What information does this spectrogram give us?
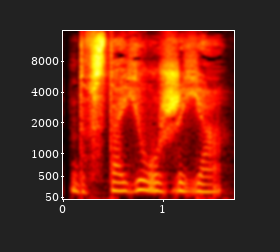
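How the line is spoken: Sleepy grumble. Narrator (Russian): сонно буркнула она

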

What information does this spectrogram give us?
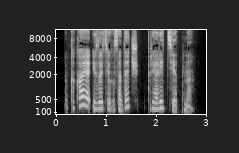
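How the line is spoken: Businesslike inquiry. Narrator (Russian): Деловым тоном осведомилась я

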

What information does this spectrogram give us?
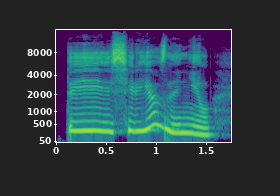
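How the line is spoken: Giggling. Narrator (Russian): хихикает она

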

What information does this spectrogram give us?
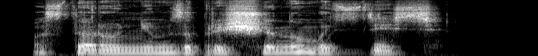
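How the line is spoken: Quiet. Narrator (Russian): тихо проговорил черный палач

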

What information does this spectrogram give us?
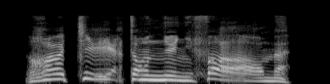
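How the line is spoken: Fearless roar. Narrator (French): rugit le sans-peur

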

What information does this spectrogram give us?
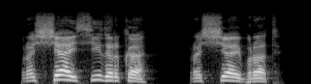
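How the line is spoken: Shouts from all sides. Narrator (Russian): кричали со всех сторон

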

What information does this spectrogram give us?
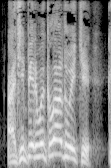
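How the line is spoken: Shout from below. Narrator (Russian): крикнул снизу австралиец

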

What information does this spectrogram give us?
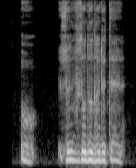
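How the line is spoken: Exclaimed. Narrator (French): s'écria Clamoran

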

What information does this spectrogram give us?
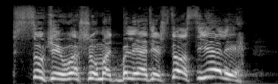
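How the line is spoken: Yelling. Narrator (Russian): орал я

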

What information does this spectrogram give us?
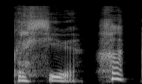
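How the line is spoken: Hoarse voice. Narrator (Russian): Голос Скиап был хриплым

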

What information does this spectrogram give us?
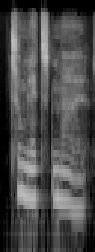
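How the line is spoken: Plain. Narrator (German): sagt Therese

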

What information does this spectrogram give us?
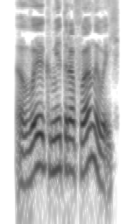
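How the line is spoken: Stern question. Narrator (Russian): строго спросил врач

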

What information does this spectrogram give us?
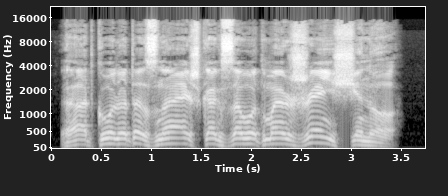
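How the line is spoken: Growl. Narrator (Russian): прорычал Ранд

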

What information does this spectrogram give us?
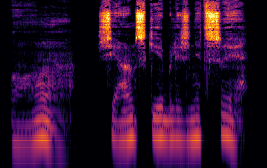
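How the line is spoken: Breathed out. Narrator (Russian): выдохнул он

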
